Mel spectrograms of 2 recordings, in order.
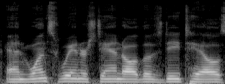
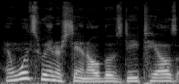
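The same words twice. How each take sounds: First: It sounds flat, scripted and robotic. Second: It sounds warm, concerned and empathetic. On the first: The speaker sounds like a typical salesperson. The speaker calls it wrong. "the wrong tone ... you sound like a scripted robot" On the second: The speaker cares about the listener. The speaker calls it right. "I'm showing empathy. It's like a, a concerned tone"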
